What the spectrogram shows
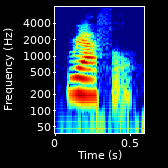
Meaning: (noun) 1. A drawing, often held as a fundraiser, in which tickets or chances are sold to win a prize 2. A game of dice in which the player who throws three of the same number wins all the stakes
- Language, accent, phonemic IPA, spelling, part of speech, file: English, US, /ˈɹæfl̩/, raffle, noun / verb, En-us-raffle.ogg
